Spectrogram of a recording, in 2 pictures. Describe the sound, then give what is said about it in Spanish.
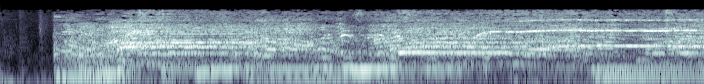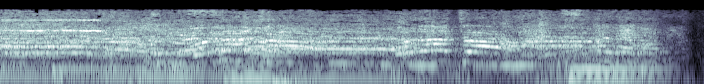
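A rowdy group of friends shout and whoop jokingly at the mayor in a drinks bar in the Gràcia neighbourhood, loud, their overlapping drunken yells over a steady low musical hum in the background. “Hay vídeos de la alcaldesa muy animada en un local de copas del barrio de Gracia, en compañía de varios amigos que le dirigen entre bromas gritos de borracha.”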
